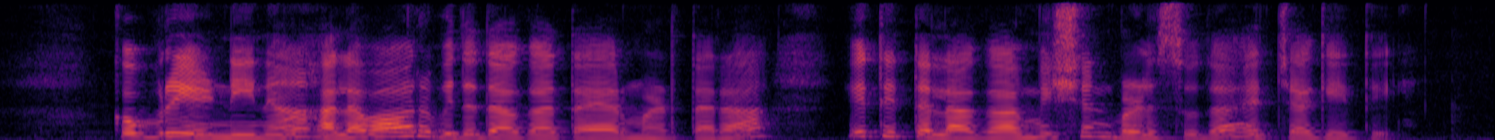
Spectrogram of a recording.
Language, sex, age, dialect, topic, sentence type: Kannada, female, 25-30, Dharwad Kannada, agriculture, statement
